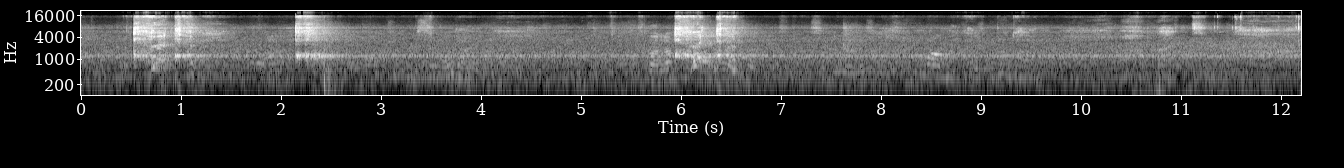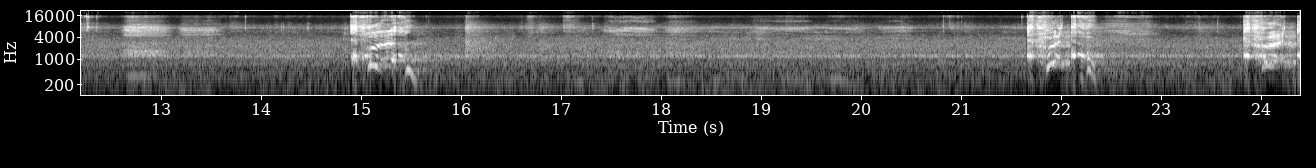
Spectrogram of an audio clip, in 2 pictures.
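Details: Infant girl coughing for one month despite medication, ECHO, chest and throat X-ray and blood tests without diagnosis: about six short, separate coughs over a steady background hum; persistent cough.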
